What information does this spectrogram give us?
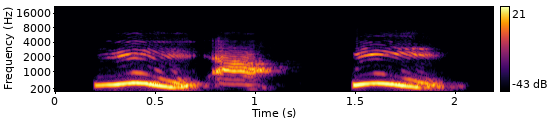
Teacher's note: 小吁戴的是四声的帽子，向下降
